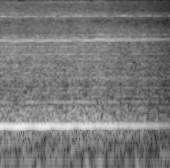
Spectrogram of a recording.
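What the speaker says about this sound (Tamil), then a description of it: "இப்போ நம்ம இதை வந்து மிக்ஸி ஜார்க்கில் போட்டு இதை நம்ம நல்லா பவுடர் பண்ணி எடுத்துடலாம்." A mixer grinder whirs steadily and loudly while powdering sugar, a constant high motor whine that eases off slightly toward the end.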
